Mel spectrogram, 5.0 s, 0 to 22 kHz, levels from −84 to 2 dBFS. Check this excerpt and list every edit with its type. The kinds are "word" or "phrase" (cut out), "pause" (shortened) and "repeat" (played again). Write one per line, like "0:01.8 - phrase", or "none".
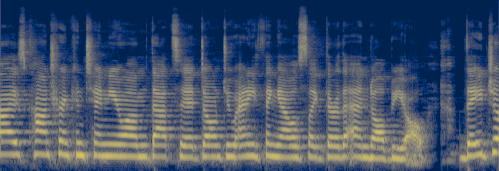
none

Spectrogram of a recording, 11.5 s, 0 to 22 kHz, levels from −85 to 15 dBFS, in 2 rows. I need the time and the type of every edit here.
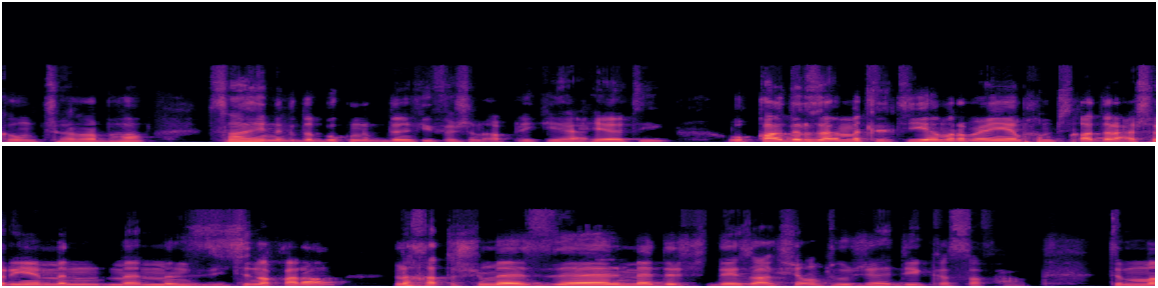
0:01.6 - word
0:02.0 - word
0:02.9 - word
0:05.3 - word

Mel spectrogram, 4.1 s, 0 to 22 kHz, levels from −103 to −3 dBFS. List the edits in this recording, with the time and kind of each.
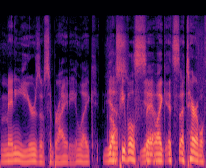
0:02.3 - word

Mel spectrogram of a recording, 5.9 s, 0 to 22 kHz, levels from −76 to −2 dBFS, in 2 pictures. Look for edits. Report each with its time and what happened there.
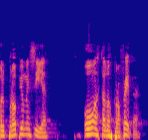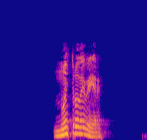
none

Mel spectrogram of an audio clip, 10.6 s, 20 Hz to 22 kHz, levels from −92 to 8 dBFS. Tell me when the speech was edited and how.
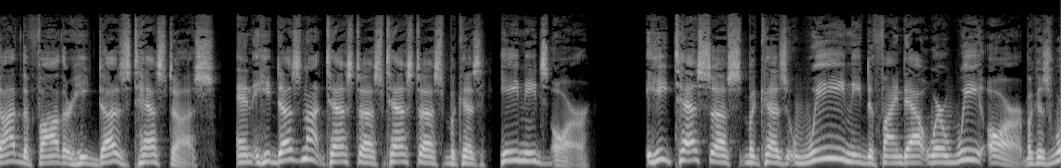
0:03.8 - repeat
0:05.5 - phrase

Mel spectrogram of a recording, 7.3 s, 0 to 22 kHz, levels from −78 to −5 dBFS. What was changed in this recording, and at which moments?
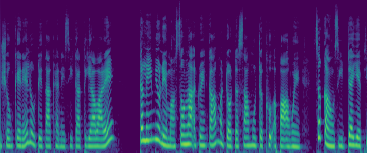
none

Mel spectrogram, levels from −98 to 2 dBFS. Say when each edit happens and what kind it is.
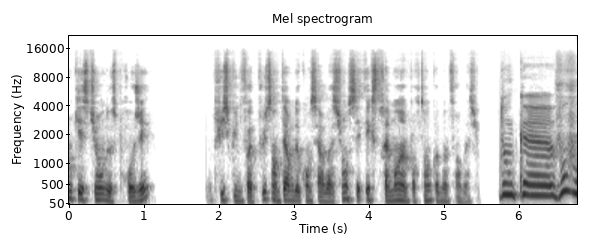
none

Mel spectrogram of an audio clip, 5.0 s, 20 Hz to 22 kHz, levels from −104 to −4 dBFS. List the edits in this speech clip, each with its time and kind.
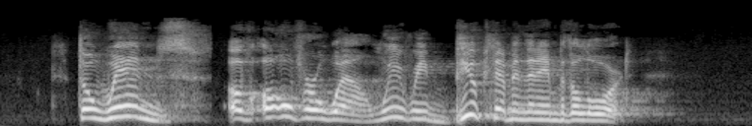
0:01.4 - pause

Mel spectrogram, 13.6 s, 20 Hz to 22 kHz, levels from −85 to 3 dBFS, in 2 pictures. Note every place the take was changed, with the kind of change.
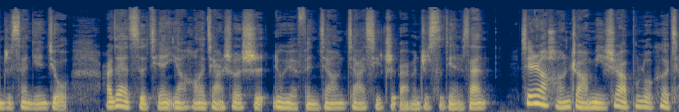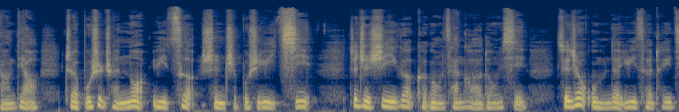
none

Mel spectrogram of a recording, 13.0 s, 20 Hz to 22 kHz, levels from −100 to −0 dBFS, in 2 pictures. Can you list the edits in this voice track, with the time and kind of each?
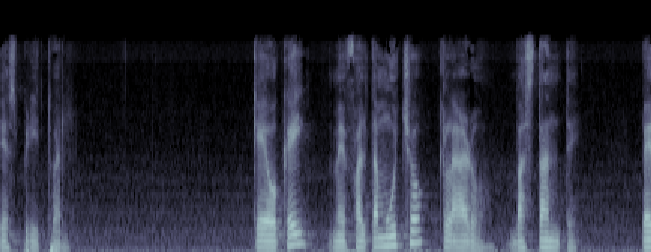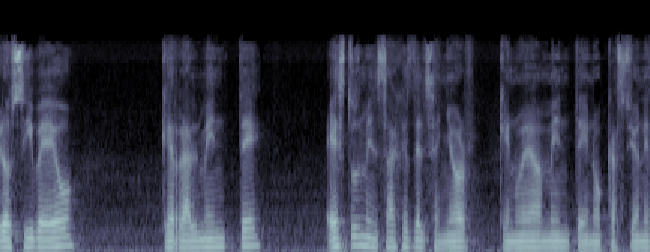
none

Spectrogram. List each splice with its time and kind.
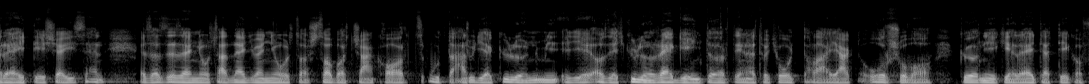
0:04.7 - word
0:08.5 - word

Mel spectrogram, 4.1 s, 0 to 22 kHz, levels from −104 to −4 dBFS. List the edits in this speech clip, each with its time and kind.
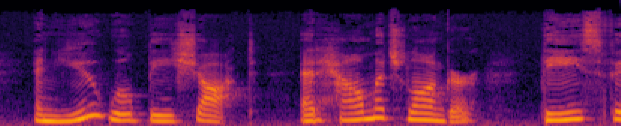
none

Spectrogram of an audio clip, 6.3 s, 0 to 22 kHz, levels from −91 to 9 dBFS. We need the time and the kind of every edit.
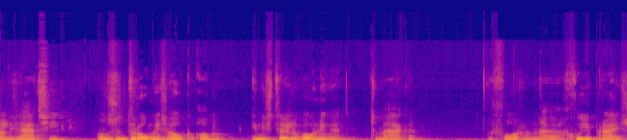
none

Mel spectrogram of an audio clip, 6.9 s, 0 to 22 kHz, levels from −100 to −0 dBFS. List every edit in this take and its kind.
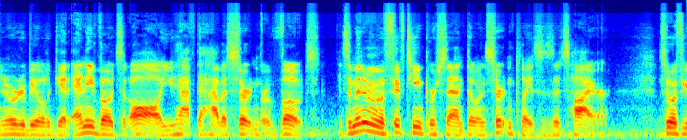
0:02.6 - phrase

